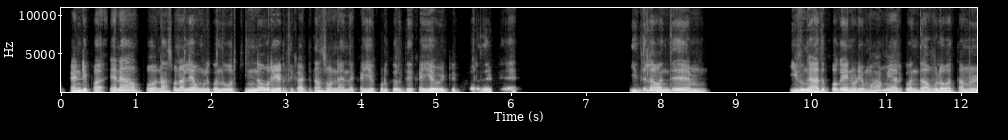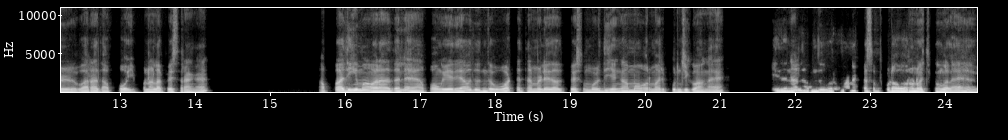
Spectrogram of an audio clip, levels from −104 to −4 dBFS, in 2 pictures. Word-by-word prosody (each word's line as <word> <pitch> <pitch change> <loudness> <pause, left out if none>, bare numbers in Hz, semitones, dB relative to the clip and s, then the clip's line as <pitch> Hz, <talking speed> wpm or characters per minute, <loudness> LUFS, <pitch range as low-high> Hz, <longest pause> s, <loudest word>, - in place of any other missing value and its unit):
கண்டிப்பா. 170 +3 +3 0.2
ஏன்னா 205 +3 +3 0.2
இப்போ 170 -2 -6
நான் 150 +2 0
சொன்னேன் 215 +2 0
இல்லயா, 190 -2 +4
உங்களுக்கு 140 -1 0
வந்து 195 +2 +3
ஒரு 155 - -5
சின்ன 195 +8 +4
ஒரு 190 - +4
எடுத்துக்காட்டு 155 -2 -4
தான் 165 -1 +2
சொன்னேன். 135 -3 -1
இந்த 125 -1 -3
கைய 145 +5 +1
குடுக்கறது, 140 0 -1
கைய 145 +2 +5
விட்டுட்டு 135 -1 -2
போறதுன்ட்டு. 125 -1 -3 1.6
இதில 240 +6 0
வந்து. 200 +5 +2 1.6
இவுங்க 195 +2 +5
அதுபோக 195 +5 0
என்னுடைய 165 -4 +2
மாமியாருக்கு 185 - -1
வந்து 155 +3 0
அவ்வளோவா 160 +4 +3
தமிழ் 145 +1 0 0.3
வராது 135 +3 -2
அப்போ, 110 - -6
இப்ப 95 +7 -12
நல்லா 145 +3 +1
பேசுறாங்க. 135 -6 -5 1.7
அப்போ - - -11
அதிகமா 200 +2 +3
வராததால, 165 +1 +2 0.2
அப்போ 155 -1 -11
அவங்க 145 -1 0
எதையாவது 175 +6 -1
இந்த 150 -2 0 0.2
ஓட்ட 180 +1 -3
தமிழ் 140 -1 -1
எதாவது 140 +1 -1
பேசும்பொழுது, 140 +2 -3
எங்க 150 +3 -2
அம்மா 160 0 +1
ஒரு 140 - -5
மாரி 140 -1 -4
புரிஞ்சுக்குவாங்க. 125 -6 -3 0.9
இதனால 165 +5 +3
வந்து 170 +3 +2
ஒரு 160 - -4
மனக்கசப்பு 175 -3 -6
கூட 170 -1 +4
வரும்னு 155 0 +5
வச்சுக்கோங்களேன். 140 0 -1
155 Hz, 140 wpm, -22 LUFS, 140-175 Hz, 1.7 s, கைய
